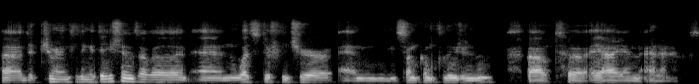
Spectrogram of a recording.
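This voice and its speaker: A man speaks at a moderate pace with a fairly low pitch. His intonation is fairly even, and the sound is dry and close with no echo. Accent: French. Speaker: tech consultant presenter. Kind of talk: technical presentation. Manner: hesitant, many fillers.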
